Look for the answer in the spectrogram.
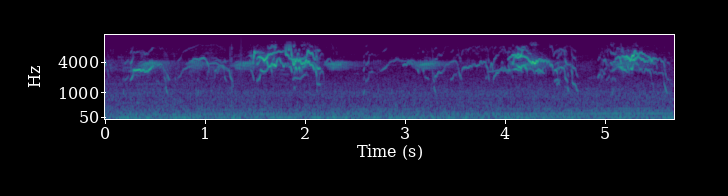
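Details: Northern goshawk calling at the nest, Tartu, Estonia, 27 May 2025: clustered high, squealing whistles bending up and down, in bursts roughly every second or two, against a quiet low rumble.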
